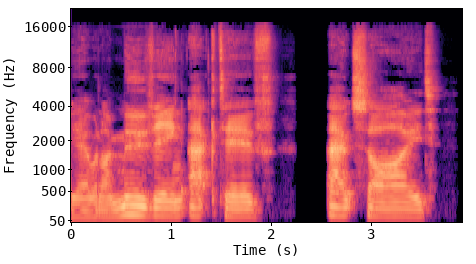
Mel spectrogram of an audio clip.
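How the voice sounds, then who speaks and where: Speaking in a monotone, flat intonation, a man with an English accent has a fairly low pitch. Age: 50s. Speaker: running coach and podcast host. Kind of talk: interview conversation. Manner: halting.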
